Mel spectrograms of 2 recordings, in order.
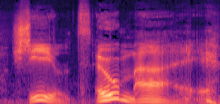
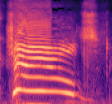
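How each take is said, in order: First: Put-on voice, dropped back from a shout; drawn-out, hammed-up impression; Sulu. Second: Very high, loud bridge-officer shout; Sulu. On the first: Co-host mocked as Sulu plays along, low-key impression. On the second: Acted. Co-host mocked as Sulu plays along, high shouted impression. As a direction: scream the command, hammed up. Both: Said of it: "You sound like Sulu".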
